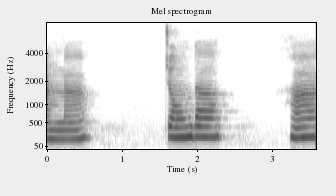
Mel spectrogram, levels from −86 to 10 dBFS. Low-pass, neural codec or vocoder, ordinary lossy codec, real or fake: none; codec, 16 kHz, 8 kbps, FunCodec, trained on Chinese and English, 25 frames a second; none; fake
